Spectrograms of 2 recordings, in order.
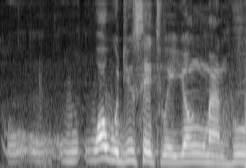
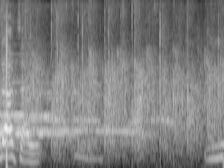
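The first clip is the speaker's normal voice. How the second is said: drawn-out call; 6 semitones higher, much slower than usual. Acted. Stretched call to the guest.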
